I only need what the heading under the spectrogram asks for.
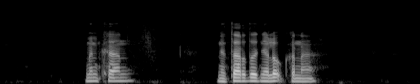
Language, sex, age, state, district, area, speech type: Santali, male, 30-45, West Bengal, Purulia, rural, spontaneous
